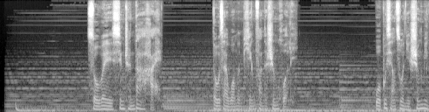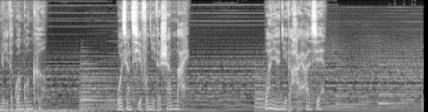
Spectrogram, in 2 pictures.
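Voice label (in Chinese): 男国大音-微电影旁白; 【大象映画】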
